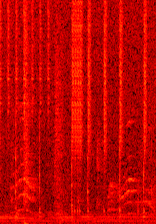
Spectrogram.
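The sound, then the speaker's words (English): A cat meows plaintively several times in quick succession while flying on a plane, over a steady droning hum like engine or cabin noise. No one speaks. “And uh, apparently, my cat doesn't like to fly either.”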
